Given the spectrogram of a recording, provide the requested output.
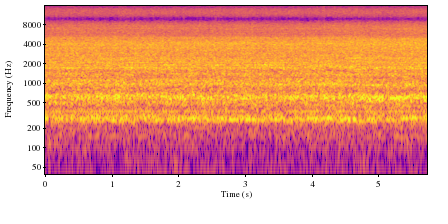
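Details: Toyota Starlet GT with new tank and uprated Walbro fuel pump, powered directly from the battery during fueling troubleshooting: steady, even electric hum with constant low whine, no surging, pump running.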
